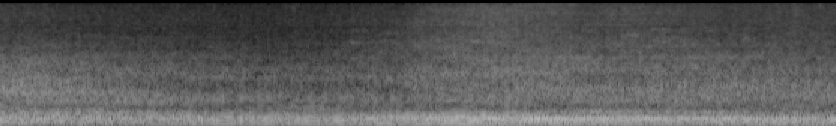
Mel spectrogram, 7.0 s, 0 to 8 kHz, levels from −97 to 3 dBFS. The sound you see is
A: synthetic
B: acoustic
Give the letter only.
A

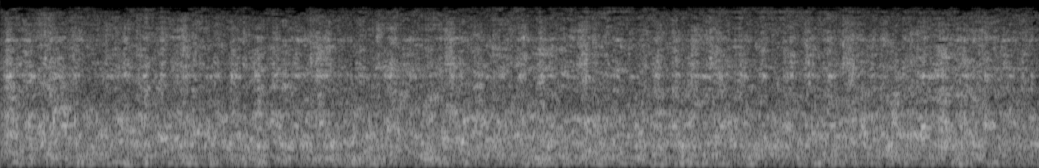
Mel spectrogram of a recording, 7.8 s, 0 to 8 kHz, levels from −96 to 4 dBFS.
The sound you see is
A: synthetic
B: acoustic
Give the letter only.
A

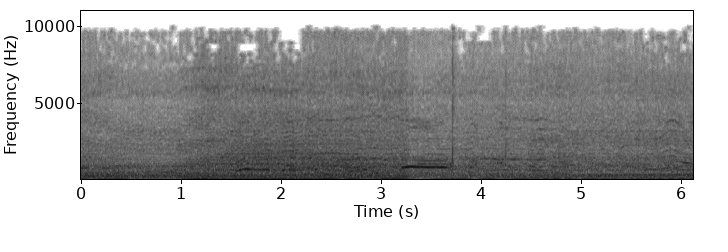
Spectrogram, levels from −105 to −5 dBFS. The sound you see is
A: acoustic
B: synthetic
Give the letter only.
B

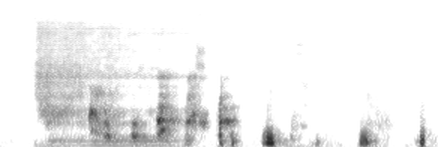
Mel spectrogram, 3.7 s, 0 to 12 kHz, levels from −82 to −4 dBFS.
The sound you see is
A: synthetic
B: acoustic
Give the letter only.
A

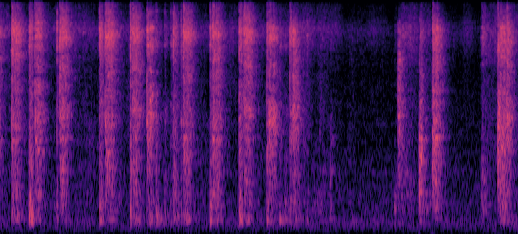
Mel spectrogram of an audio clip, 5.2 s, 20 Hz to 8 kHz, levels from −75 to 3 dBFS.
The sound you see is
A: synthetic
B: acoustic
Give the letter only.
A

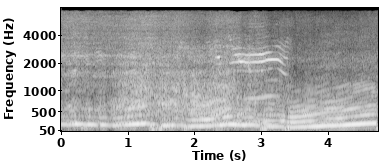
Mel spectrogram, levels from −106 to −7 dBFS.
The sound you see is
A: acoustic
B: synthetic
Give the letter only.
A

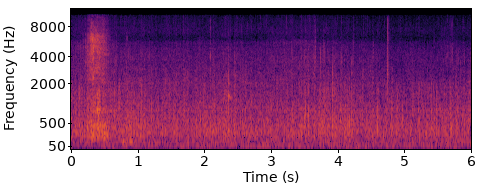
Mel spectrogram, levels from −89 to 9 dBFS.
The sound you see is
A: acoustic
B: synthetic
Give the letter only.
A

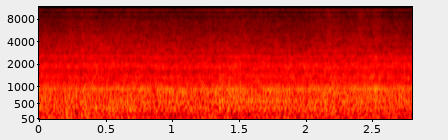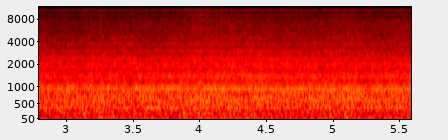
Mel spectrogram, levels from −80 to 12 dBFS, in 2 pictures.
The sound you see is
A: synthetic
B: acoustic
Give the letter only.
A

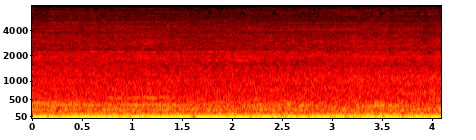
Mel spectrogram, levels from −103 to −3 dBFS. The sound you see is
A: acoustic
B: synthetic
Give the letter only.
B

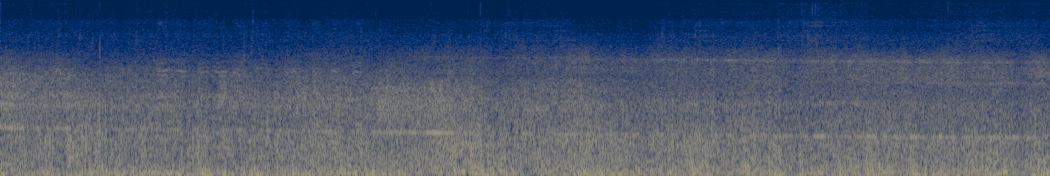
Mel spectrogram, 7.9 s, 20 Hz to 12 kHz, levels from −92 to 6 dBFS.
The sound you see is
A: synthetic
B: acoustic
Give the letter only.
B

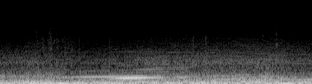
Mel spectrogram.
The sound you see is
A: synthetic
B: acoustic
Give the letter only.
B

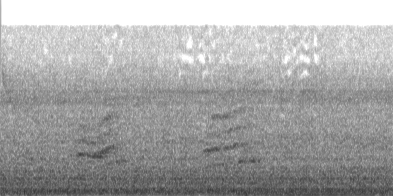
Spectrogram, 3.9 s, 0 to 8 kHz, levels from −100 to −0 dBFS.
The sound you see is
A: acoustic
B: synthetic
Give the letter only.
B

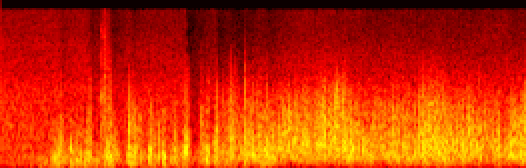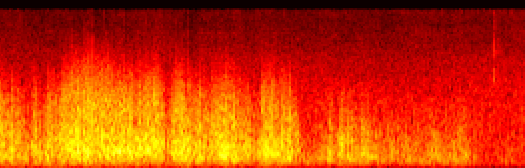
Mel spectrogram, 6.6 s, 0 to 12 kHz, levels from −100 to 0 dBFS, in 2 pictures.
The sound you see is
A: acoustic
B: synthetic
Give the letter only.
B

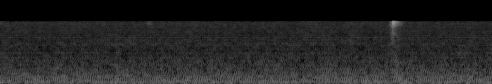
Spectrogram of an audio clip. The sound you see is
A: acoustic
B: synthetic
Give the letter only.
B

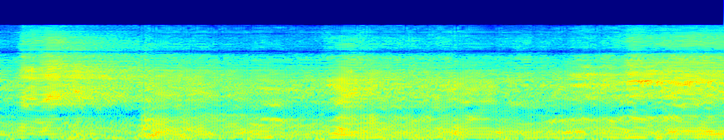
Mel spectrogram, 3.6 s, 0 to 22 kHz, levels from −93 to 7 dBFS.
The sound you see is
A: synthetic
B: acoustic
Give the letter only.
A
